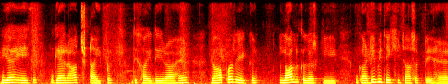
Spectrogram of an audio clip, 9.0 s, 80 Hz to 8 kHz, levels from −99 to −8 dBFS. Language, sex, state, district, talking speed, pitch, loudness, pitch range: Hindi, female, Haryana, Rohtak, 135 wpm, 220 Hz, -18 LUFS, 205-235 Hz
